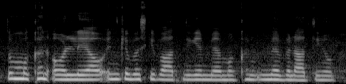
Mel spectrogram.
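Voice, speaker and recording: A brisk, commanding mother from a spoken storybook, read by a woman narrator. She speaks a touch high and warm-toned, giving orders with assurance. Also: fairly even intonation, a little hiss or hum, close to an everyday voice. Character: bossy caring mother, middle-aged woman.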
